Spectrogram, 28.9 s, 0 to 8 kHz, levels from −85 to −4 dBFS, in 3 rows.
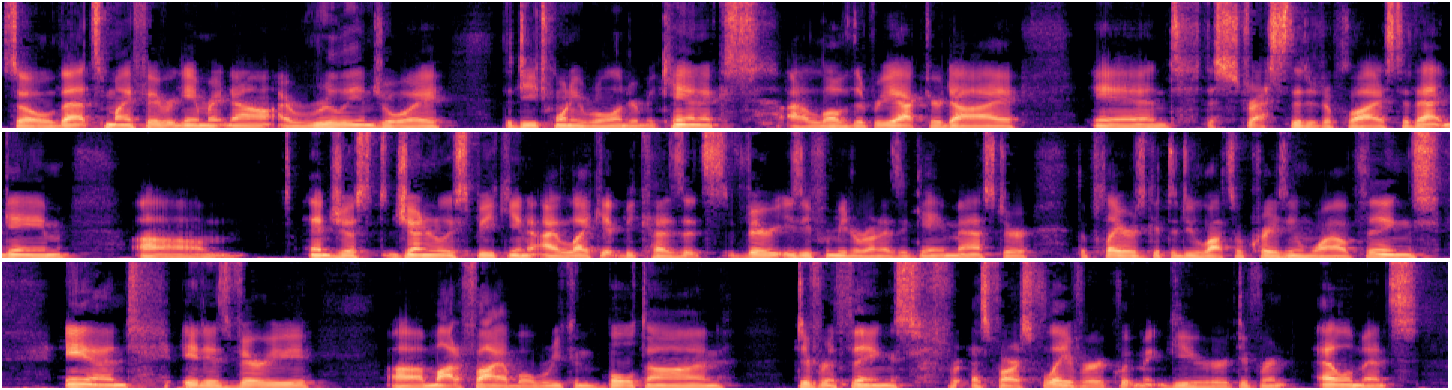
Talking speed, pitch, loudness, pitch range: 170 wpm, 110 Hz, -19 LUFS, 105-120 Hz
